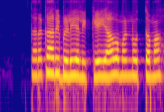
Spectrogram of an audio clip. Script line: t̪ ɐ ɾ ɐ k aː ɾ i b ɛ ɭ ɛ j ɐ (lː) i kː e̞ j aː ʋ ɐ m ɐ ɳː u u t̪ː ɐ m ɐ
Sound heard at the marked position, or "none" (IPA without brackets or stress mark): l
